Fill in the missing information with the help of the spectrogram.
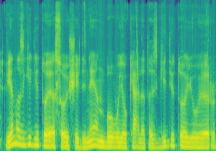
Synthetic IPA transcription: ʋʲiɛnɐsɡʲiːd̪ʲiːt̪oːjɛsoːɪʃʲɛɪd̪ʲɪnʲeːjɛnbʊʋoːjɛʊkʲæ̰ːlʲɛt̪ɐsɡʲiːd̪ʲiːt̪oːjuːɪɾ

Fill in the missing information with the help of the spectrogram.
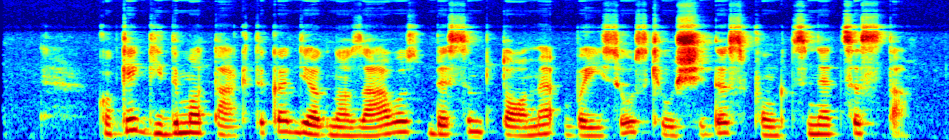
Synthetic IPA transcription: koːkʲɛɡʲiːd̪ʲɪmoːt̪ɑːkt̪ʲɪkɐd̪ʲɪɐɡnozɑːʋʊsbʲɛsʲɪmpt̪oːmʲɛʋɐɪsʲɛʊskʲɛʊʃʲɪːd̪ʲeːsfʊŋkt̪sʲɪnʲɛt̪sʲɪst̪ɑ̰ː

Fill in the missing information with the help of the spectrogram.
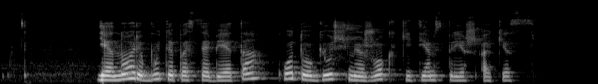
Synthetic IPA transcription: jæːnoːɾʲɪbuːt̪ʲɪpɐsʲt̪ʲɛbʲeːt̪ɐkuɔd̪ɒʊɡʲɛʊʃʲmʲiɛʒuɔkkʲɪt̪ʲiɛmspʲɾʲiɛʃɐkʲɪs

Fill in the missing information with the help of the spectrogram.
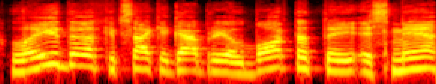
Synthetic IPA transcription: lˠɐɪd̪ɐkɐɪpsɑːkʲeːɡɑːbʲɾʲɪjɛlˠboːɾt̪ɐt̪ɐɪɛsʲmʲeː

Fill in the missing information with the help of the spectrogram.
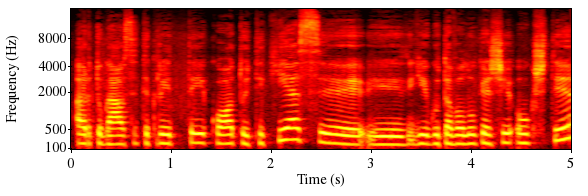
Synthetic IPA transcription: ɐrt̪ʊɡɐʊsʲɪt̪ʲɪkrɐɪt̪ɐɪkoːt̪ʊt̪ʲɪkʲʰiɛsʲɪ | jɛɪɡʊt̪ɐʋoːlˠuːkʲɛʃʲt͡ʃʲɛɪʔɐʊkʃʲt̪ʲɪ

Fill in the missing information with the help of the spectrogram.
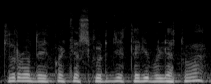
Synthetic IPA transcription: t̪ɪɾoːd̪ɐɪkoːkʲɛskʊɾʲd̪ʲɪt̪ɐɾʲiːbɐlʲiɛt̪ʊʋɐ

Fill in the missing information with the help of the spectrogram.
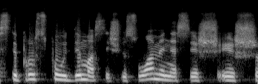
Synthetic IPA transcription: sʲt̪ʲɪpɾʊsspɒʊd̪ʲɪmɐsɪʃʋʲɪsuɔmʲɛnʲeːsɪʃɪʃ

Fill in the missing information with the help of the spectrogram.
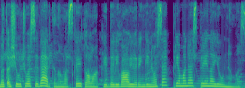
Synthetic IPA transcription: bʲɛt̪ɐʃjɛʊt͡ʃʲuɔsʲɪʋʲæˑɾʲt̪ʲɪnɐmɐskɐɪt̪oːmɐkɐɪd̪ɐlʲiːʋɑˑʊjʊɾʲɛŋʲɡʲɪnʲuɔsʲɛpʲɾʲiɛmɐnʲæːspʲɾʲɪɛɪnɐjɛʊnʲɪmɐs

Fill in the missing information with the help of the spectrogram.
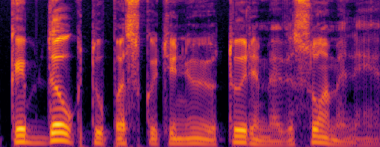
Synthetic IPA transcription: kɐɪpd̪ɐʊkt̪uːpɐskʊt̪ʲɪnʲuːjʊt̪ʊɾʲɪmʲɛʋʲɪsuɔmʲɛnʲḛjɛ

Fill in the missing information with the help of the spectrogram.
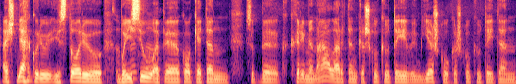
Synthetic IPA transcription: ɐʃnʲæːkʊɾʲuːɪst̪oːɾʲɪjuːbɐɪsʲuːɑːpʲiɛkoːkʲɛt̪ʲɛnsʊpkɾʲɪmʲɪnɑːlˠɐɐrt̪ʲɛnkɐʃkoːkʲuːt̪ɐɪjiɛʃkoːkɐʃkoːkʲuːt̪ɐɪt̪ʲɛn

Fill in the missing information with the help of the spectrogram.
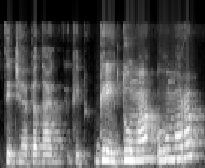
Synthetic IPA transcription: t̪ɐɪt͡ʃʲɛɐpʲiɛt̪ɑːkɐɪpɡɾʲɛɪt̪ʊmɐːɣʊmoɾo

